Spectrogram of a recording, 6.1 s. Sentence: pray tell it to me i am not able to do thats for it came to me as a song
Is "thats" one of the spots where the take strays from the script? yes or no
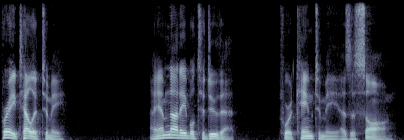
yes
